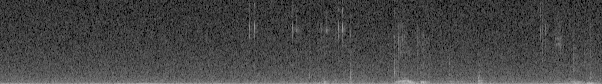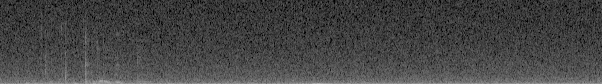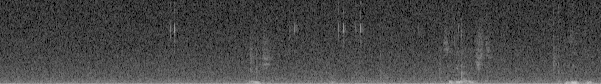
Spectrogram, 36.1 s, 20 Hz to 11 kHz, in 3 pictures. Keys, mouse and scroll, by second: 5.8 click, 6.4 alt+shift+click, 6.7 alt+shift+click, 9.0 ctrl+b, 11.3 middle click, 11.9-12.6 scroll up 8, 12.6-14.8 middle drag, 14.8 ctrl+b, 18.9-27.4 drag, 18.9-27.4 right drag, 21.9-27.4 middle drag, 29.1 2, 29.8 click, 30.8 alt+shift+click, 31.1 alt+shift+click, 31.7-32.1 scroll down 4, 32.1 middle click, 32.6-33.0 scroll down 4, 33.0 shift+middle click, 33.4-34.7 scroll up 3, 35.3 Delete.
